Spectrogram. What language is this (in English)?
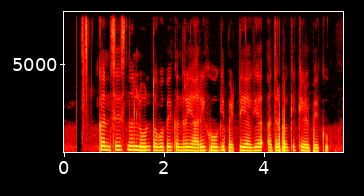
Kannada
